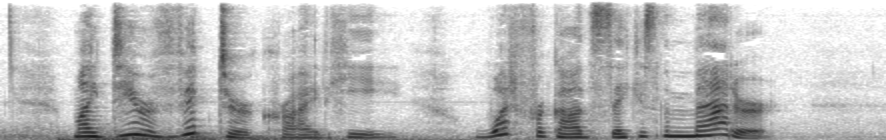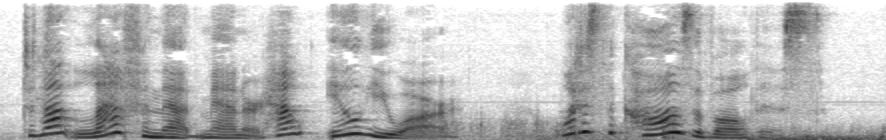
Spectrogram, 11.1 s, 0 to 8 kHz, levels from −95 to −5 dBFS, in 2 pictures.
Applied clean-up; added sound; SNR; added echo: none; Thunder; 14 dB; none.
